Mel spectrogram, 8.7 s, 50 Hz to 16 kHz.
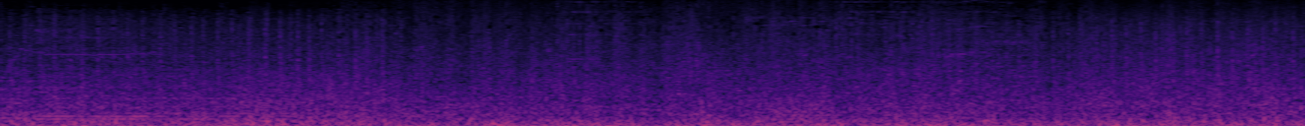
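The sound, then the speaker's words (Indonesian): Machine gun fire from the video game Risk of Rain 2, with the player using a braided machine gun against enemies: a dense, continuous stream of rapid shots that holds at a steady, loud level for the whole stretch. “Ini tuh lagi nembak yang dikit. Gua lagi nembakin sama ini lah pakai braided machine gun ini anjing.”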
